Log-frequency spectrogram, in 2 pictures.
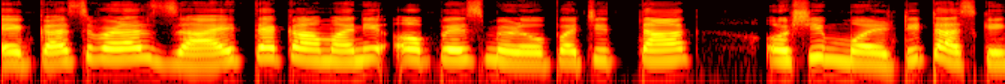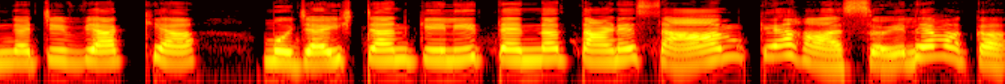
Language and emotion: Goan Konkani, happy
